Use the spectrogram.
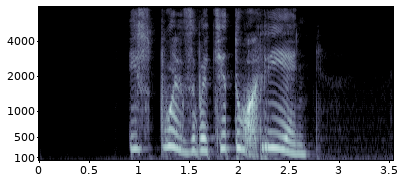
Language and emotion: Russian, angry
